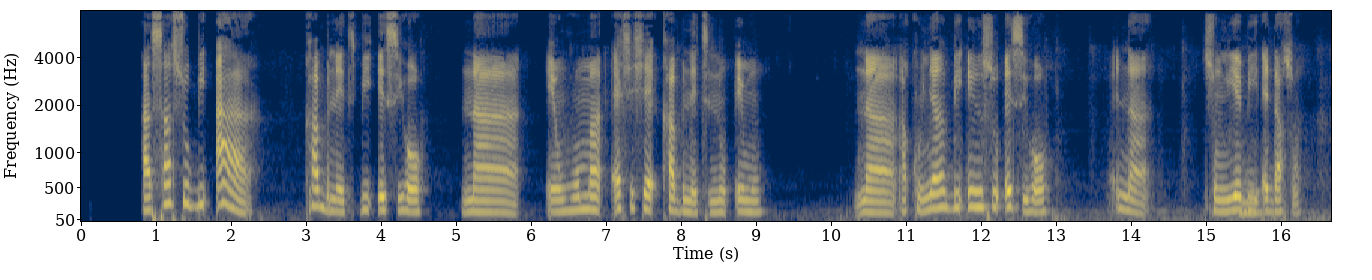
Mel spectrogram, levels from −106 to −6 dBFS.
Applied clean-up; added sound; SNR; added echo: neural mask model DeepFilterNet 3.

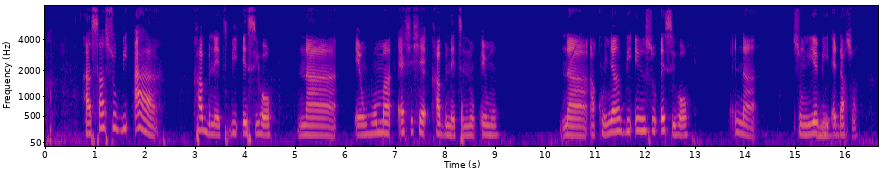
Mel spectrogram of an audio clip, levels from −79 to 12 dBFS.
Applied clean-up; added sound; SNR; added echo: none; Brass instrument; 11 dB; none.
